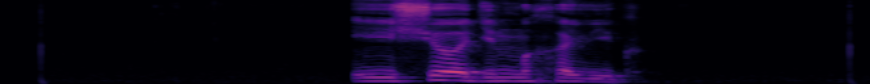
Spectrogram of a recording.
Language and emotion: Russian, neutral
